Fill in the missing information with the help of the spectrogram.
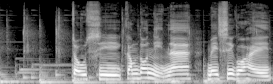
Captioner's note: Cantonese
